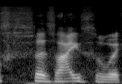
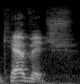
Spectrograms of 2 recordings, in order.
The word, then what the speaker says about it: Sienkiewicz: Bill Szyszyk. How do you say that guy's name? Sienkiewicz.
